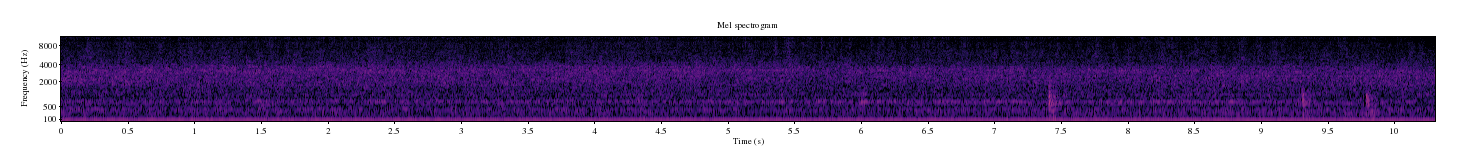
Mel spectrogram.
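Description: Chunks of meat sizzling in a frying pan as they are stirred with a spatula, with a few light clicks of the spatula against the pan near the end.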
